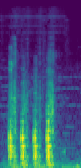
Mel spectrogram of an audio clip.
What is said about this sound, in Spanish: Y golpeó la puerta bien simpáticamente.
